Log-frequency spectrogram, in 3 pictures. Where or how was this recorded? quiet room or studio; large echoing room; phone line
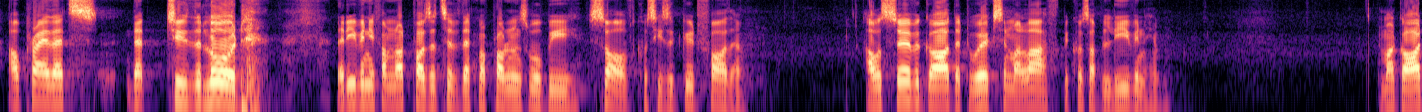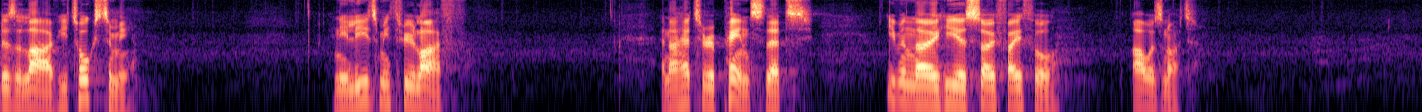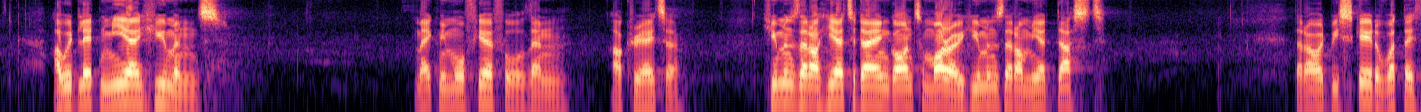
large echoing room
